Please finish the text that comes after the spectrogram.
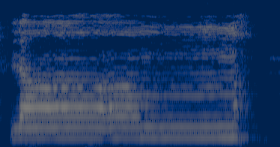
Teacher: इसी तरीके से लाम, लाम जो है जब ज़बान का किनारा कुछ हिस्सा हाफा और ऊपर नीचे के दांतों के मसूड़े, यानी कि ज़बान का किनारा और ऊपर नीचे के मसूड़े आपस में लगते हैं तो लाम अदा होता है।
